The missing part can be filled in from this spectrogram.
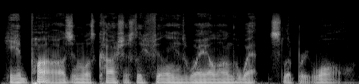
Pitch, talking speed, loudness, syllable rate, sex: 80 Hz, 235 wpm, -22 LUFS, 6.2 syllables/s, male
